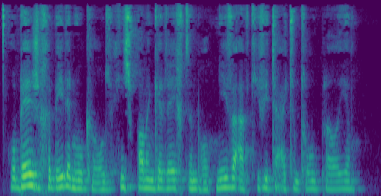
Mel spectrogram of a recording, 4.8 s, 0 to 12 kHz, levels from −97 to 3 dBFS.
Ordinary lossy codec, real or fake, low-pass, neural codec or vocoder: MP3, 48 kbps; fake; 10.8 kHz; codec, 24 kHz, 0.9 kbps, WavTokenizer, medium speech release version 2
